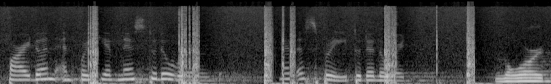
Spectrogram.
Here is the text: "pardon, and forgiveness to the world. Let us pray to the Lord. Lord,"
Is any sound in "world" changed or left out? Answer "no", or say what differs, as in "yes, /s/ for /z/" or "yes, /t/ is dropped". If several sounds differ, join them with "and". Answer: no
